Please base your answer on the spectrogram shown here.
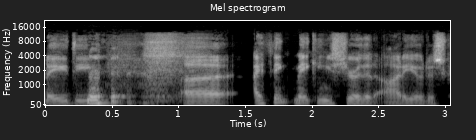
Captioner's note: laughs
